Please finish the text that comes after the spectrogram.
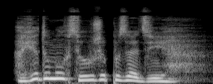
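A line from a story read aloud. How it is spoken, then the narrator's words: Breathed out. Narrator (Russian): выдохнул Рыбьенок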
